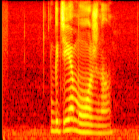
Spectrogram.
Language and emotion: Russian, neutral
